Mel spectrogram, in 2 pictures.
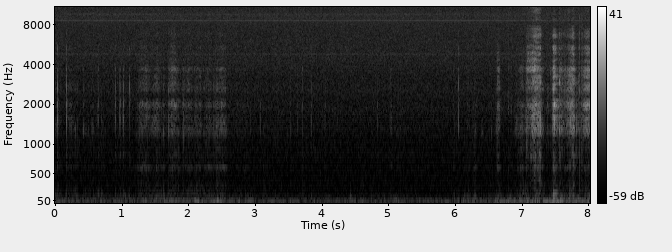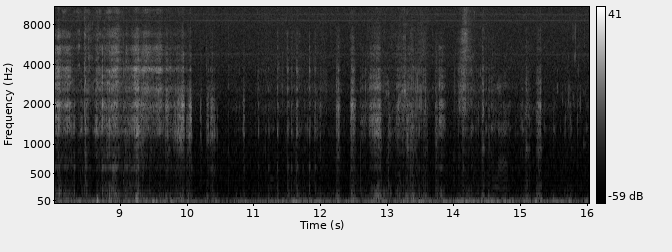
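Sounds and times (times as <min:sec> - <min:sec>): wind rumble on microphone: 0:06.0 - 0:16.0
footsteps crunching on snow: 0:11.1 - 0:15.4.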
